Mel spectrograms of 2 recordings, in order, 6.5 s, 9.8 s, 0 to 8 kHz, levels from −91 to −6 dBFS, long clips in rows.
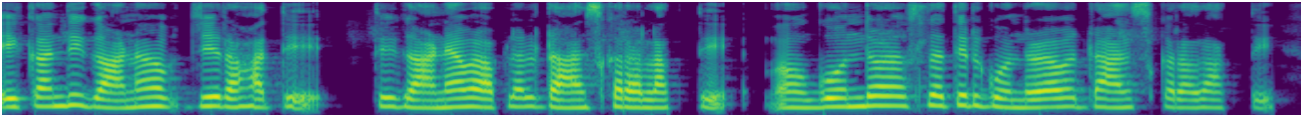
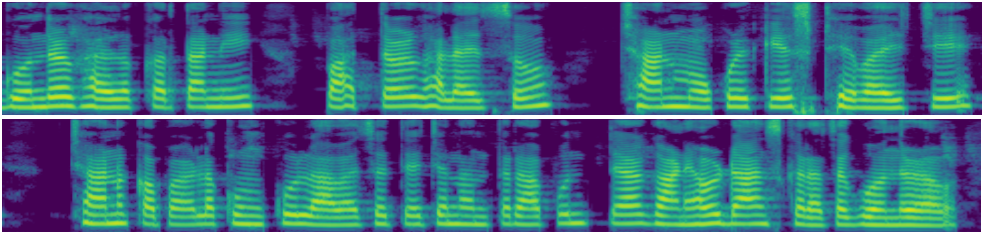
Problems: constant background noise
